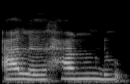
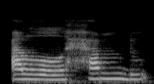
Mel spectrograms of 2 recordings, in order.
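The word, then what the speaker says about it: الحمد: Nah, ketika dibacanya kayak huruf qalqalah dipantulin jadi alhamdu, alhamdu. Kan banyak ya. Tanpa kita sadari kita memantulkan lamnya, tapi kita nggak sadar. Nah, itu juga termasuk kesalahan yang khafi. Harusnya jangan dipantulin, tapi alhamdu. Jangan sampai ada le-nya gitu.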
